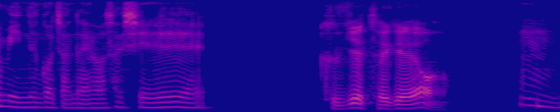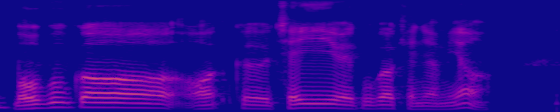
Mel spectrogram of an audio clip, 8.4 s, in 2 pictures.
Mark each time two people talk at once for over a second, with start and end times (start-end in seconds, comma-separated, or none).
none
